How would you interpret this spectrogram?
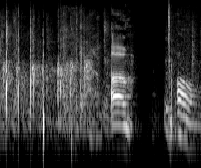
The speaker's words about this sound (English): Members and school board members from Compton present. Let's give my elected officials a round of applause. Thank you for being here.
